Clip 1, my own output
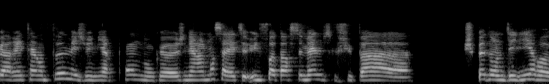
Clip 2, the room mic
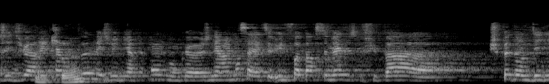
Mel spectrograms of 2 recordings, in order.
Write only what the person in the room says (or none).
Ok.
